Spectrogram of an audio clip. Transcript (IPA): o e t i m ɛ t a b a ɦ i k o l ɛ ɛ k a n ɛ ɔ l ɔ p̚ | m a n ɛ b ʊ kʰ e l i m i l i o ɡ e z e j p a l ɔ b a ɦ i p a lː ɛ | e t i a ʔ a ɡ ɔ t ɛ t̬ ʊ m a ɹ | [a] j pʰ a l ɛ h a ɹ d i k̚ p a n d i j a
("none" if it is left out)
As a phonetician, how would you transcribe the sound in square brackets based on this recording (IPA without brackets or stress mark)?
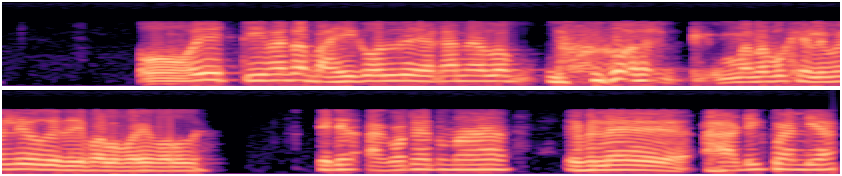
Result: e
